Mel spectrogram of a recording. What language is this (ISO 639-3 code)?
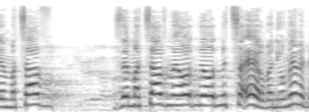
heb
